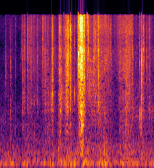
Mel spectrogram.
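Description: Individual wrapper of a sterile serological pipette being torn open and pulled off: irregular crinkling and tearing, with a sharper rip a little over a second in.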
